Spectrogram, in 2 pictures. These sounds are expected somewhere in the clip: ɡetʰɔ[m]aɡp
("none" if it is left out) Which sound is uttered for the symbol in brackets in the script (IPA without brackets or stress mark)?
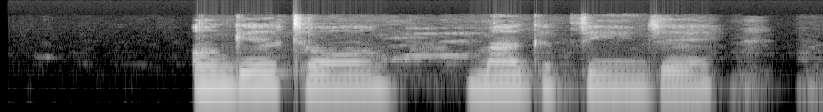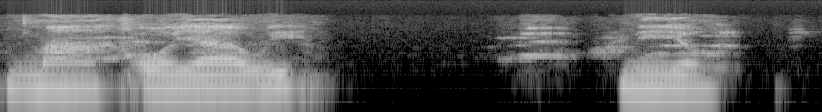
m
